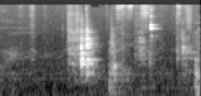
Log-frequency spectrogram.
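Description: A few light metallic clinks and knocks in the second half, from the tailstock of a Parkside wood lathe being shifted and locked on its bed; the tailstock has noticeable play.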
